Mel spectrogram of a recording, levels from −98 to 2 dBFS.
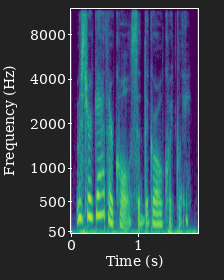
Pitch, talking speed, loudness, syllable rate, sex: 215 Hz, 190 wpm, -18 LUFS, 6.2 syllables/s, female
